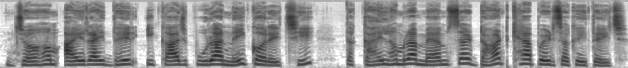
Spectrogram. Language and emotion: Maithili, fearful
